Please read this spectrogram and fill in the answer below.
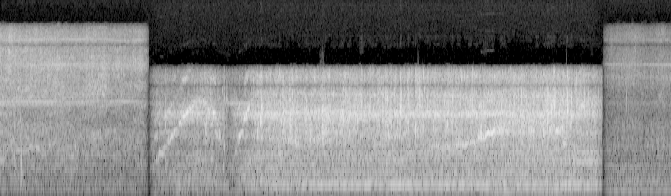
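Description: The electric motor and gear drive of a scale RC crawler whine, rising and falling in pitch with the throttle, as it drives through muddy water with some splashing. The sound is quieter for the first two seconds, louder from about three seconds in, and breaks off near the end.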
